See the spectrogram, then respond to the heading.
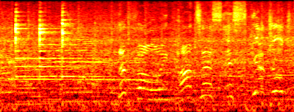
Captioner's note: bell rings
